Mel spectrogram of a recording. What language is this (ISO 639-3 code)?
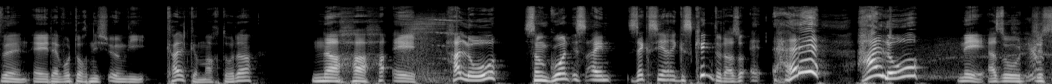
deu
